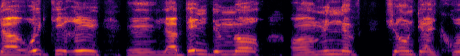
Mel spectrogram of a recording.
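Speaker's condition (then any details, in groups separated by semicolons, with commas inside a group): Cerebral palsy; lifelong, non-progressive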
